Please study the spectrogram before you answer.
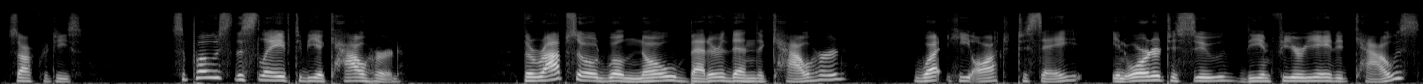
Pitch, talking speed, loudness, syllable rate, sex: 165 Hz, 120 wpm, -20 LUFS, 3.9 syllables/s, male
